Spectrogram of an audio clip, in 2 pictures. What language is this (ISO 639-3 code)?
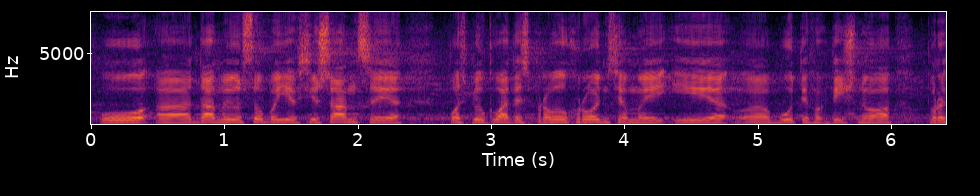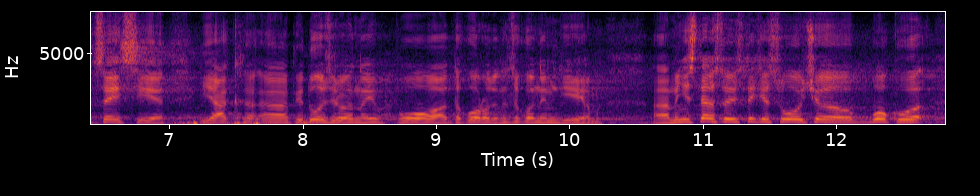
ukr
